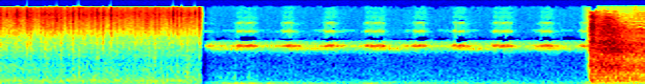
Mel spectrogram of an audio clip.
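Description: Crackling hiss of burning fire trails. It cuts off about two seconds in, leaving a cricket chirping steadily about twice a second. Near the end a sudden loud rush of noise breaks in with a blue time-travel flash.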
